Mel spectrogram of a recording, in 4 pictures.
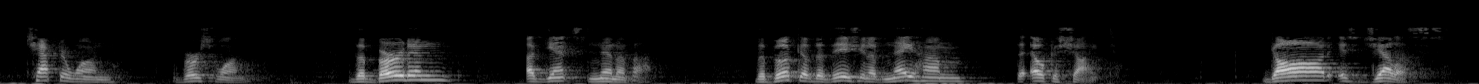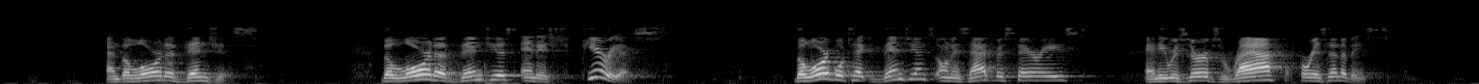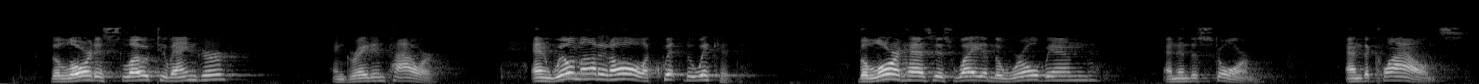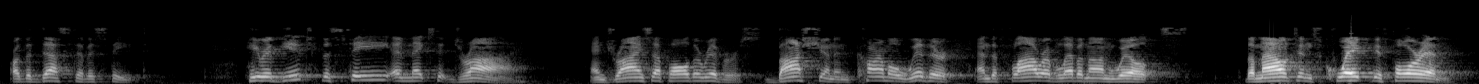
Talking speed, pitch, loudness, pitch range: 115 wpm, 175 Hz, -21 LUFS, 150-195 Hz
